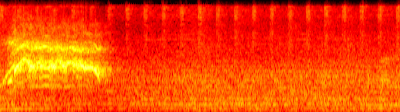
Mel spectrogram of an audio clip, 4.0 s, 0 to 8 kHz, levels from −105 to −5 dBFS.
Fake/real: real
